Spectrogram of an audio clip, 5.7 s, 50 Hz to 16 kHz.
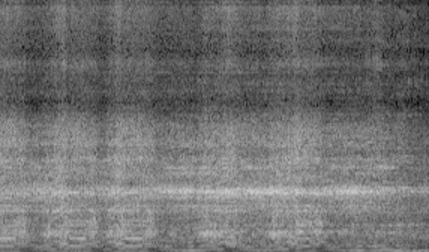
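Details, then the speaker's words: Motorcycle engine noisy at about 25,000 km, consuming oil, held at full throttle showing only very light white smoke: harsh, buzzy roar with wavering pitch and rough edge, pointing to a worn motor. "तो बहुत ही मतलब हल्का धुआं दे रहा है पूरा full accelerator लेने के बाद भी।"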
